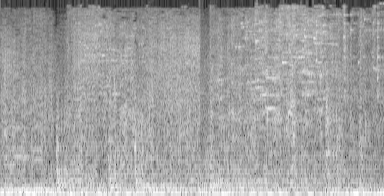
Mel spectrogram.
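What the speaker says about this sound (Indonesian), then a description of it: "Rumah Bu Guru meledak." A house explodes in a loud, roaring blast that fills the space, a continuous rumble of crashing and breaking debris with crackling bursts throughout.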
